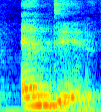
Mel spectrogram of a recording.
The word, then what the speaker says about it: ended: So it can sound like id in a word like ended. The movie ended. You would write it like this, but it sounds like id.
